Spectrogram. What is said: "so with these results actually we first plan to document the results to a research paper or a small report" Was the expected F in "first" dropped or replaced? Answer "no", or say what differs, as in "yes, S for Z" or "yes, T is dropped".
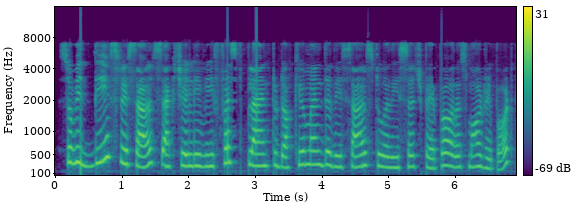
no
